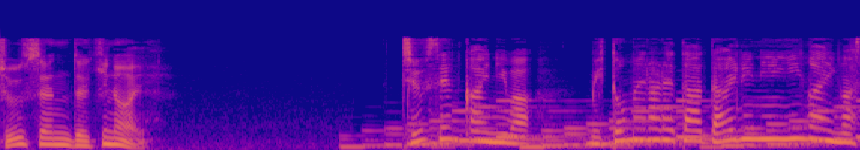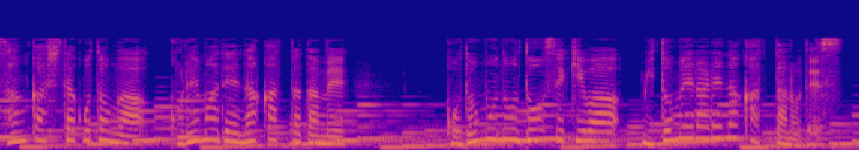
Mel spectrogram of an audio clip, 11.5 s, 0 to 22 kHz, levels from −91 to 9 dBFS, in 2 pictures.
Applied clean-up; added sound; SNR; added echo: none; none; none; none.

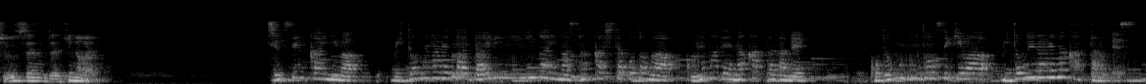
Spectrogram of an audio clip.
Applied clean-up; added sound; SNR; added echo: neural separator model SepFormer DNS4.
